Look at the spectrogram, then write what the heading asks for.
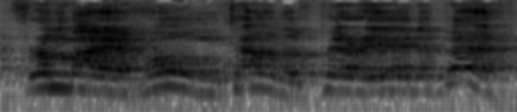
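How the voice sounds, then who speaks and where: A man's voice: high-pitched, unhurried, a bit bright. A man acting a thirsty, effusive Frenchman in a comic old time radio advertising skit. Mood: delighted, gushing. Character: thirsty, gushing French man sampling sparkling water. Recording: echoey room, distant mic, faint noise.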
